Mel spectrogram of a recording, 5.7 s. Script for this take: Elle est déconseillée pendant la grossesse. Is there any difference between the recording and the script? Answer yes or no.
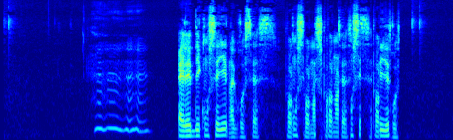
yes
